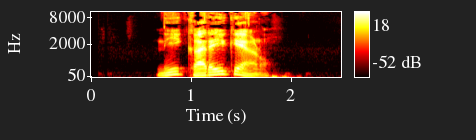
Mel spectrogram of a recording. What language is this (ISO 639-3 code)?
mal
